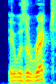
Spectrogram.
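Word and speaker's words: rekt: It was a rect thread. I don't know if you've ever heard of these. It's spelled R-E-K-T. And a rect thread is normally basically people sharing compilations or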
